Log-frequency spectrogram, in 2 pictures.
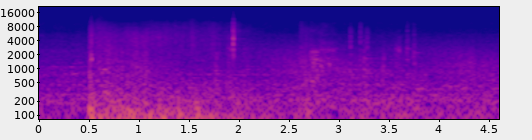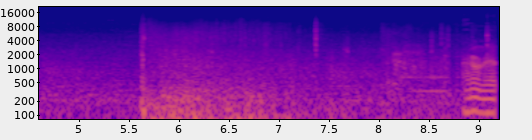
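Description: Grenade explosions in a PS1 video game: two heavy booms hit several seconds apart, each followed by a rumbling tail, loud over a noisy game mix with scattered clicks and pops.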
